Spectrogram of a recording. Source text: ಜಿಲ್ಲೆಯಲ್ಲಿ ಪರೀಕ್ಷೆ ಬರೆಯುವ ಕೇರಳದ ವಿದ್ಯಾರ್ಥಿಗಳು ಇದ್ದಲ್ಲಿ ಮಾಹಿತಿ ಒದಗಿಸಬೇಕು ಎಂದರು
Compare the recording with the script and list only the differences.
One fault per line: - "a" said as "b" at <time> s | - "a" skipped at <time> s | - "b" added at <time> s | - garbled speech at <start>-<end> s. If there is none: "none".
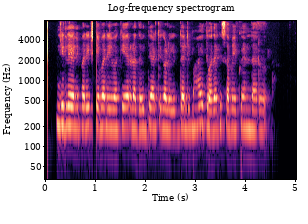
none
